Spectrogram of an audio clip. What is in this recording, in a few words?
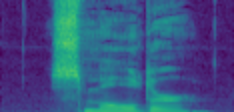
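"smolder", American English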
